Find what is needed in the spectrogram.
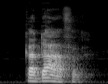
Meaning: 1. animal corpse 2. corpse, cadaver
- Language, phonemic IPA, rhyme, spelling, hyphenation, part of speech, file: Dutch, /ˌkaːˈdaː.vər/, -aːvər, kadaver, ka‧da‧ver, noun, Nl-kadaver.ogg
